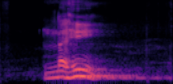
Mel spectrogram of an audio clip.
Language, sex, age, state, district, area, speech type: Hindi, male, 60+, Uttar Pradesh, Bhadohi, urban, read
